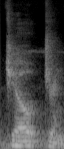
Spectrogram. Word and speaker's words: children: Children. Trọng âm rơi vào âm tiết thứ nhất.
